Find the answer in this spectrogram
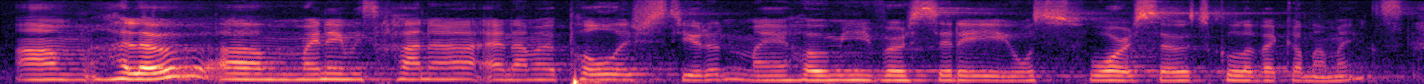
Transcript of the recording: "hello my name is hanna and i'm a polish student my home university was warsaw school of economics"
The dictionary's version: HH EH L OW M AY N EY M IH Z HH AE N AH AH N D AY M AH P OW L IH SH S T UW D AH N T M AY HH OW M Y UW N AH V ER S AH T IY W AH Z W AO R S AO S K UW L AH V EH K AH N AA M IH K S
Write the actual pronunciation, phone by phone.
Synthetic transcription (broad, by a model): HH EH L OW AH AY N EY M IH Z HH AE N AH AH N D AY M AH P OW L IH SH S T UW D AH N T M AY HH OW M Y UW N AH V ER S AH T IY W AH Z W AO R S AO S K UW L AH V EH K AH N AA M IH K S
